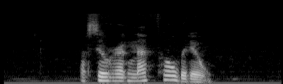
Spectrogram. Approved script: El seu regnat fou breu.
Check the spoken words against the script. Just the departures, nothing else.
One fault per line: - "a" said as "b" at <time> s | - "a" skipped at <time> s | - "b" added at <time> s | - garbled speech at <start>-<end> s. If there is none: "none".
none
